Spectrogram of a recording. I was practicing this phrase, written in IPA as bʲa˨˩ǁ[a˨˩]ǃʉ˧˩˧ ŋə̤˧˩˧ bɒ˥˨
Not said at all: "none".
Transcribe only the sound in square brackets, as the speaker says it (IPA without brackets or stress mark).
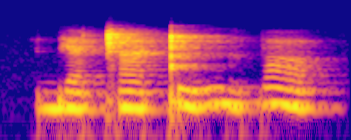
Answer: a˨˩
